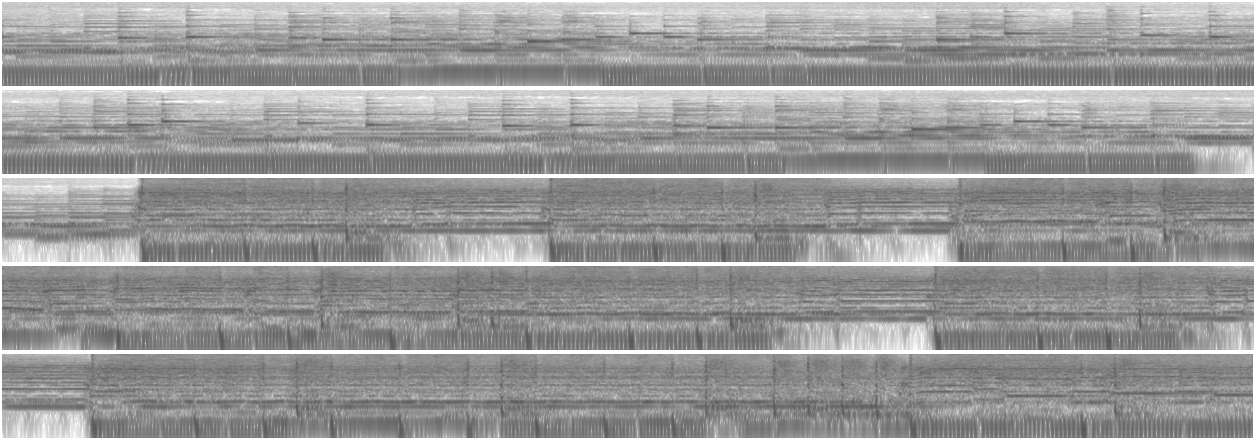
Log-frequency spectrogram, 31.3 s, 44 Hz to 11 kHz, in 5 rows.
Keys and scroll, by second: 0.5 space, 1.9 space, 2.1 space, 3.3 space, 4.2 space, 5.5 ctrl+z, 7.7 space, 7.9 ctrl+z, 8.2 ctrl+z, 8.9 space, 9.4 space, 15.9 space, 17.6 space, 18.8 ctrl+z, 23.5 space, 24.2 ctrl+z, 27.7 space.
